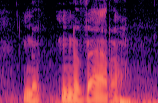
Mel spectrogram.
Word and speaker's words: Nevada: Nevada.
